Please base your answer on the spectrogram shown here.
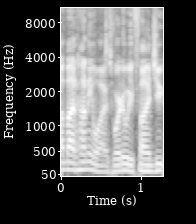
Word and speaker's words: Honeywise: adventure yet how about honey wise where do we find you guys on the interwebs honey wise dot us and it's wwise like an owl not many ways weiss here not like i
